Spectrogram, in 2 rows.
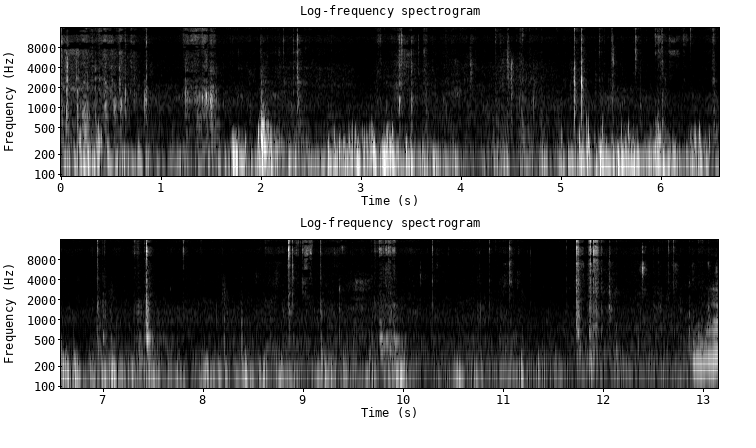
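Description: Low rumbling handling noise with scattered light plastic clicks and rustles as a 3157 bulb is handled in its blister pack and an old bulb is worked out of the tail-light socket.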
